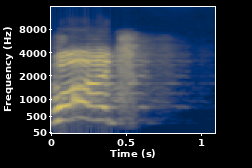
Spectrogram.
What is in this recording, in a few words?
Extreme Yeow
